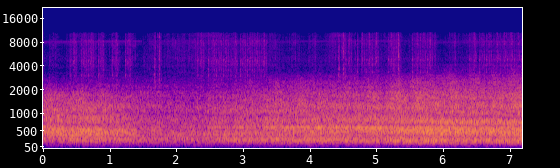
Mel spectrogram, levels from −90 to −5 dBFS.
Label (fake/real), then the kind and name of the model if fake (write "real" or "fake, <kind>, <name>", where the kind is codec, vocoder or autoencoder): real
